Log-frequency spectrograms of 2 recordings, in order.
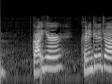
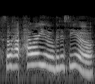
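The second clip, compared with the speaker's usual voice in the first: higher-pitched social pleasantry; mock polite greeting; 6 semitones higher than usual. People greeting the struggling mom, in high-pitched small-talk voice. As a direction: put on a polite hello. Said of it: "people would always be like".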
